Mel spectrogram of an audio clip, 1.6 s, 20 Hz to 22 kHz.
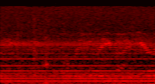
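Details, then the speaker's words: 1950 RCA 9-X-561 vacuum tube radio after recapping and resistor replacement. A steady low hum with evenly spaced buzzy overtones persists when the volume is turned down: mains hum, cause not yet confirmed. "and it it doesn't really go away when I turn the volume down so here's the turn the volume up that turned down that hum is still there here now"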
